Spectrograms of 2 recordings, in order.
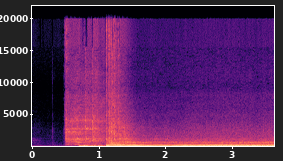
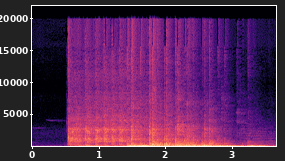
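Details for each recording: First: Junk truck, bought non-running after long sitting, restarting after its seized fuel pump was freed: starts immediately and settles into a smooth, steady idle with no knocks or misses. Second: Old Ford junk auction truck at its first start attempt: catches and revs about two seconds, then fades and dies; the fuel pump isn't heard running, seized and not feeding fuel.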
